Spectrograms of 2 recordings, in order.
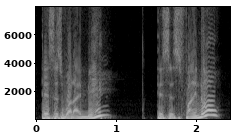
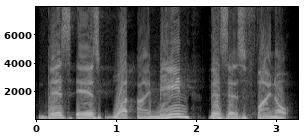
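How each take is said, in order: First: The voice rises at the end. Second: The voice falls at the end. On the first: The statement is not really final. The speaker calls it wrong. "it is not" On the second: The statement is final and certain. The speaker calls it right. "when it finishes down"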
